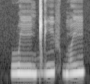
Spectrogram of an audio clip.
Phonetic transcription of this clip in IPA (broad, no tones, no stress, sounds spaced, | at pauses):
w ĩ ɡ͡ǁ i f ɡʷ ĩ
